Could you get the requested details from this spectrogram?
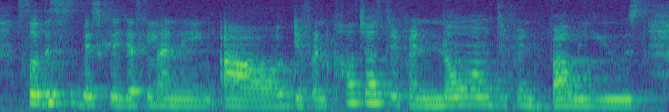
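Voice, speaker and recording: With audible room echo and noticeable background noise, a woman talks at a fairly quick pace in a medium pitch, her pitch varying in an ordinary way. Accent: Kenyan. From Kenya. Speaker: vlogger. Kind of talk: casual vlog talk to camera. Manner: animated.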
